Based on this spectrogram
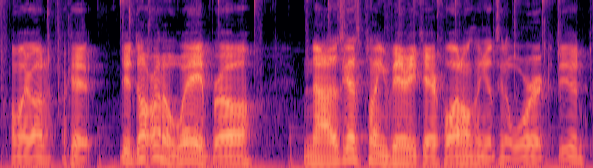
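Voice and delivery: ordinary talk

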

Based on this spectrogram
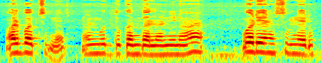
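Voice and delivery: soft, low hush for a weeping little one; quiet lullaby-like comfort; soothing a crying child. Acted. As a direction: coo gently to calm the baby.

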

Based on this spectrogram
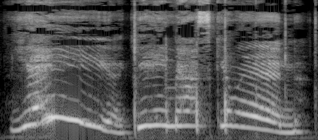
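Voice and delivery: high, loud delighted yay; excited cheer. Real, not acted. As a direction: cheer them on with joy. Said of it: "I'm getting pumped".

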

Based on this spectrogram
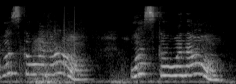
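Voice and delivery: high-pitched mock confusion; high, puzzled self-quote; retold bewilderment. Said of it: "I was like".

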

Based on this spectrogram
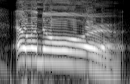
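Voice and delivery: high, loud, drawn-out call; long mock holler. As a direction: holler the name, falling at the end. Calls out to game character.

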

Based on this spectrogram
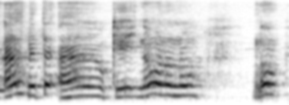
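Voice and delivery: very high incredulous "¿neta?"; mock surprise. Friend hearing about the Reyes call, very high disbelief. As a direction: squeal it in disbelief.

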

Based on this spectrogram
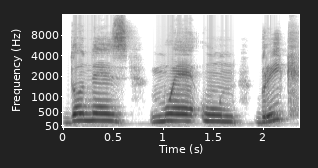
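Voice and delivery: slow, hammed-up French accent; mock French. Builder asking for a brick in French, mock French accent. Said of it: "Or in French".

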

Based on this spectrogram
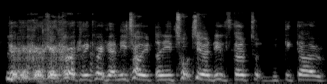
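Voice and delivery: loud, rushed and laughing panic; giggly frantic go go go; frantic urging. Acted. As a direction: hurry her out the door in a flap. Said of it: "grab Kitty's like".

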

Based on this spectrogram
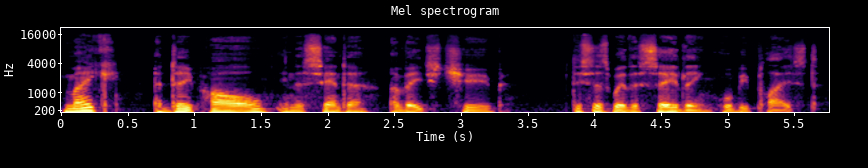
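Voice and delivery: low, soft and measured documentary read; quiet recorded how-to voiceover; voiceover narration. Acted. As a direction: calmly narrate the steps for the viewer.

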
